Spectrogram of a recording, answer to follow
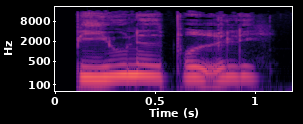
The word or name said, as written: bionedbrydelig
